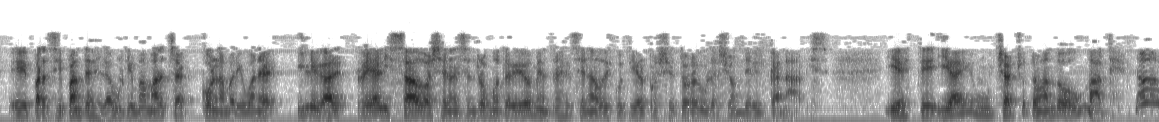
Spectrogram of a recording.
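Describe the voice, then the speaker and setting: A man with a Uruguayan accent speaks at a fairly quick pace. His medium pitch shows ordinary variation. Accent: Rioplatense Spanish (Uruguayan). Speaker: radio host. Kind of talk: radio political debate. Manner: hesitant, many fillers.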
